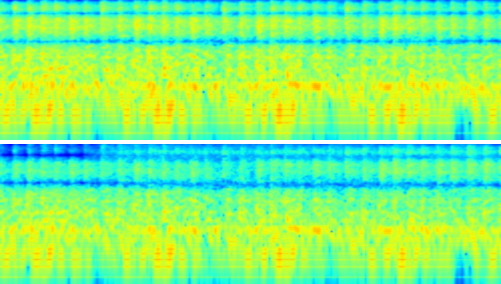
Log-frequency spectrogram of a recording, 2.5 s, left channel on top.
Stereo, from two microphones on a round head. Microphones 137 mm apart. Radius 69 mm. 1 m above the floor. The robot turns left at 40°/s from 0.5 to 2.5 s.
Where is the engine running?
85° left; by 2.5 s 5° left.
